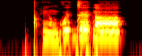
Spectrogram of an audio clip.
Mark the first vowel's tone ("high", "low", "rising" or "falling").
low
